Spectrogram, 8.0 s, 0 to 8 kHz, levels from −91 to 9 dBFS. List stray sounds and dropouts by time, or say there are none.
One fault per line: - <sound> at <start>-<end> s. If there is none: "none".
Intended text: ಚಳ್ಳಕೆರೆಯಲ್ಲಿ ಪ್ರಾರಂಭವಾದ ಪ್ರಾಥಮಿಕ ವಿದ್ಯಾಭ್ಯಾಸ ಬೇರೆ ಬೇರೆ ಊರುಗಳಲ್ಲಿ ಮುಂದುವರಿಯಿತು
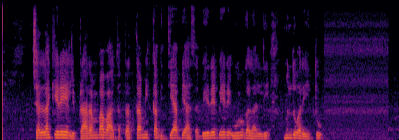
none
